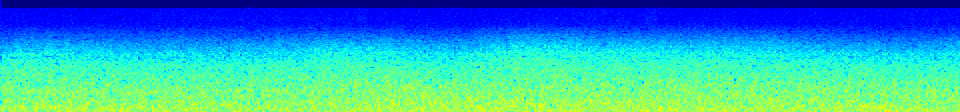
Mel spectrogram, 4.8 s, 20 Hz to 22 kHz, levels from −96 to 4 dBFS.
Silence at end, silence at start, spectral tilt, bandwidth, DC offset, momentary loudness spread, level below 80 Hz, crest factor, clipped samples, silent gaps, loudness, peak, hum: 0 s; 0 s; -6 dB/octave; 16.5 kHz; under 0.1%; 2 LU; -44 dBFS; 12 dB; under 0.1%; none; -34 LUFS; -20 dBFS; none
